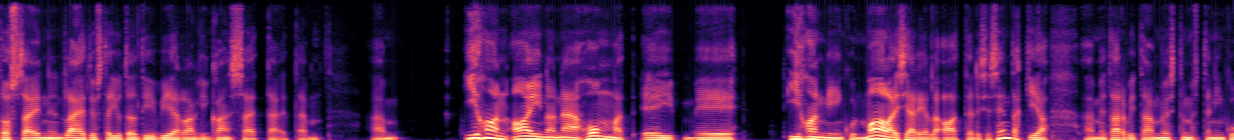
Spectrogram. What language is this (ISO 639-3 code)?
fin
